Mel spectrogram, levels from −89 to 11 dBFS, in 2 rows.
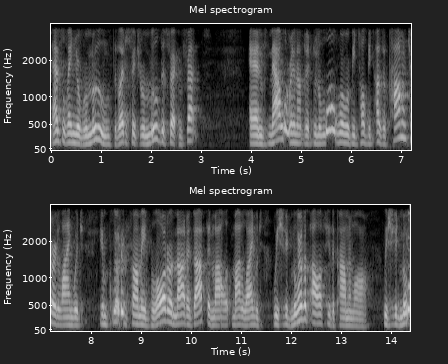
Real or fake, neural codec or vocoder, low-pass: fake; autoencoder, 22.05 kHz, a latent of 192 numbers a frame, VITS, trained on one speaker; 3.6 kHz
